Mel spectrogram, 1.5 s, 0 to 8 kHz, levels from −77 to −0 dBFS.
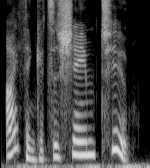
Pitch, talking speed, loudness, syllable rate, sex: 230 Hz, 240 wpm, -15 LUFS, 5.4 syllables/s, female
